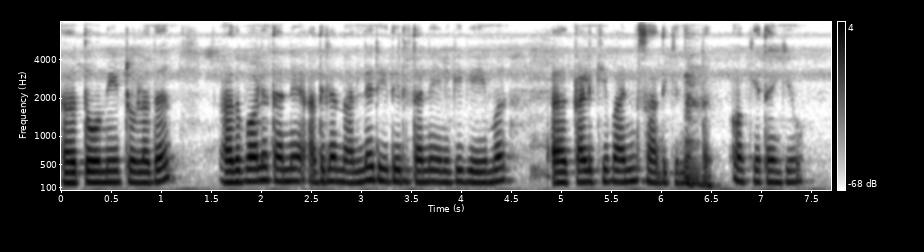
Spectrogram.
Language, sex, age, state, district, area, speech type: Malayalam, female, 18-30, Kerala, Kollam, rural, spontaneous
